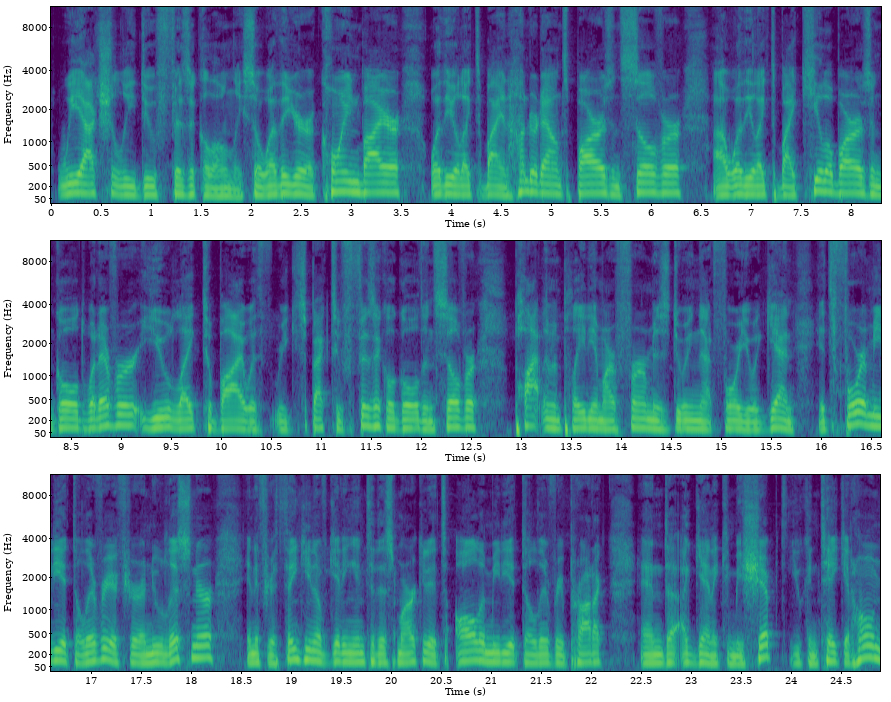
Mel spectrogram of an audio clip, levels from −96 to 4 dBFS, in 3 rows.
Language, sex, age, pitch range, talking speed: English, male, 40-59, 95-115 Hz, 210 wpm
